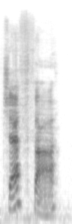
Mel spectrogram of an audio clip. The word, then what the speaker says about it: Jephthah: Okay, it's spelled J-E-P-H-T-H-A-H. – Jephthah, that's what I was thinking.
